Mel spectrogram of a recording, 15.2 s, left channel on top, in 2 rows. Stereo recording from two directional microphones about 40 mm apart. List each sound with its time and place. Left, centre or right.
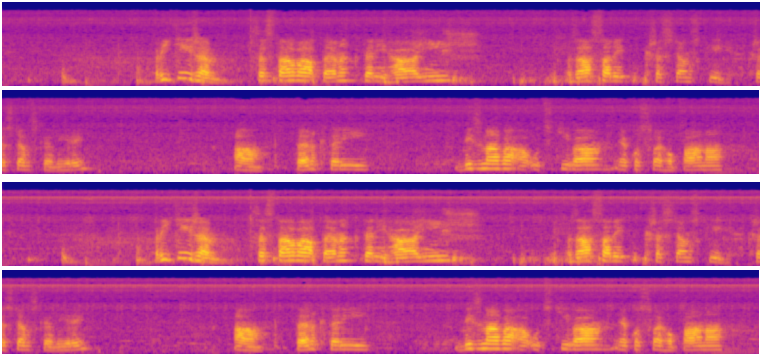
0.6 s a sound: right
1.3 s speech: centre
5.5 s a sound: centre
5.8 s speech: centre
9.8 s speech: centre
12.4 s speech: centre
